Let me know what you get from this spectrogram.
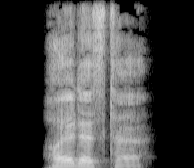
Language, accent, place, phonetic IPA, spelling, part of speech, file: German, Germany, Berlin, [ˈhɔldəstə], holdeste, adjective, De-holdeste.ogg
- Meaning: inflection of hold: 1. strong/mixed nominative/accusative feminine singular superlative degree 2. strong nominative/accusative plural superlative degree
